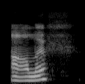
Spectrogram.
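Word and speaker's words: א: two letters and uh in this alive doesn't have any sound in this position and in this position it doesn't have any sound so that means that what is left is the vowel a let's take a look at this one bet does have a sound B A but alive doesn't have a sound so it is ba now hey has a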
